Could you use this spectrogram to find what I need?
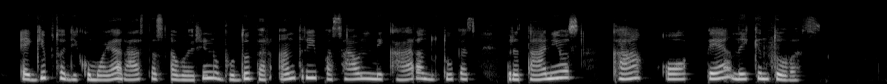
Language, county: Lithuanian, Vilnius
